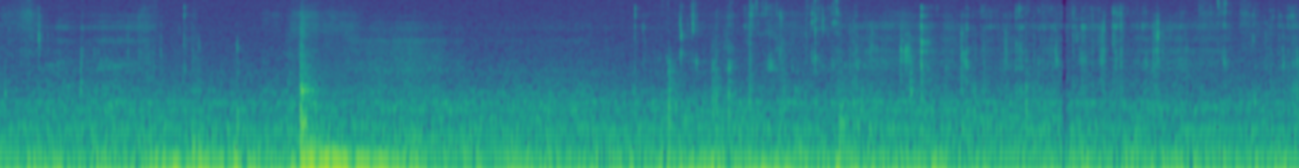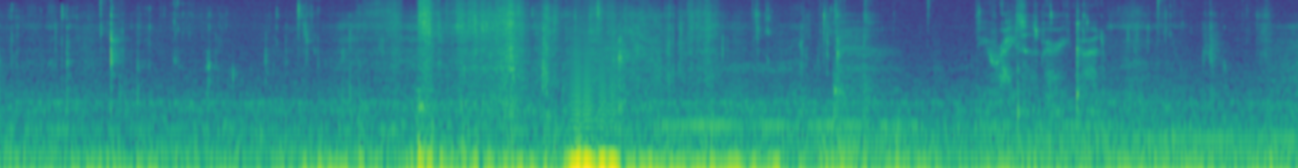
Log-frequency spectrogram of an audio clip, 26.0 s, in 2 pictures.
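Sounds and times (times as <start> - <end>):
close chewing with wet smacks: 6.3 - 16.6, 20.2 - 21.6, 22.7 - 25.9.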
